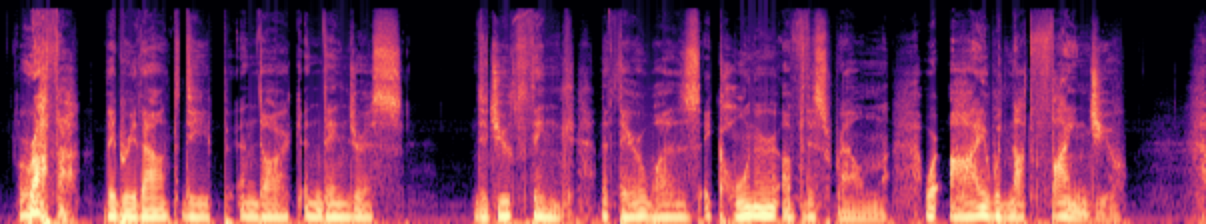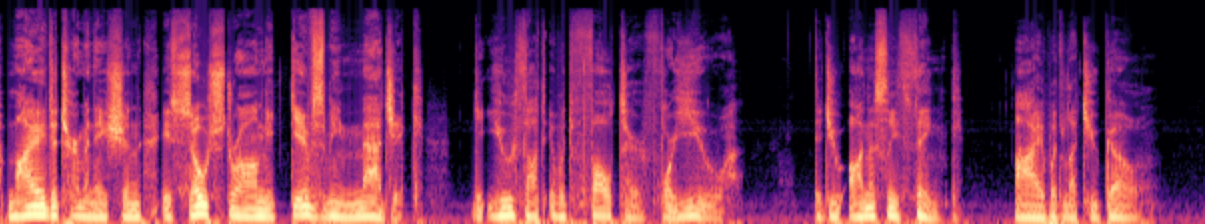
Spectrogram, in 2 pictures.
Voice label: Narration Sample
